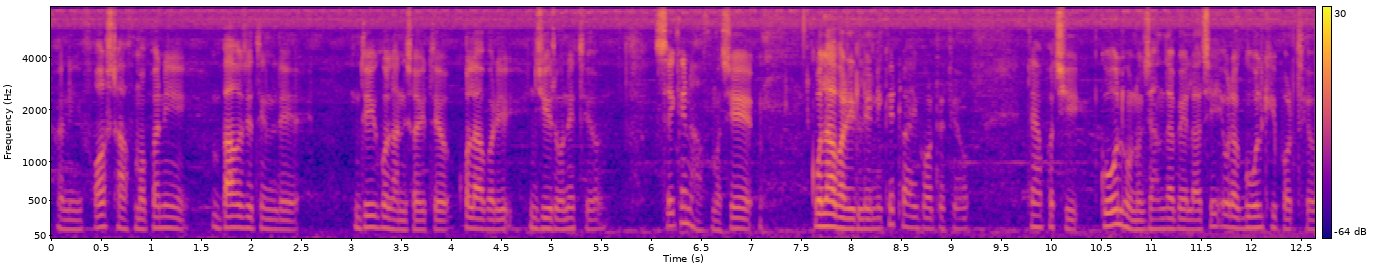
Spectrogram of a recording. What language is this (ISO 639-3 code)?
nep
